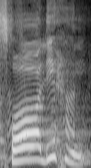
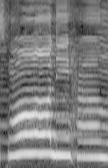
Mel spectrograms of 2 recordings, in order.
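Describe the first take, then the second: First: The first vowel is said short. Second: The first vowel is stretched long. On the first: The speaker calls it wrong. "सालिहन नहीं करना" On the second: The speaker calls it right. "अलिफ मद्दा है यहाँ पे खींचना है"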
